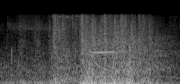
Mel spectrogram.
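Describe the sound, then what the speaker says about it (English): Gunfire from a grenade launcher in the GameCube first-person shooter Red Faction 2, a dense burst of loud, overlapping blasts and rumbling impacts lasting a couple of seconds with no talk. "I was trying to use the grenade launcher gun on these guys the entire time"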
